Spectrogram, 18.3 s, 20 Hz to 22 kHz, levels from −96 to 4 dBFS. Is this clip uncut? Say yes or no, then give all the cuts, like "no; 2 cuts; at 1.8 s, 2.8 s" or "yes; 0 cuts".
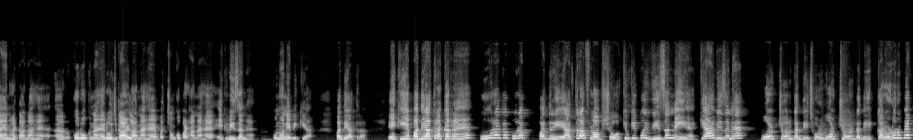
yes; 0 cuts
